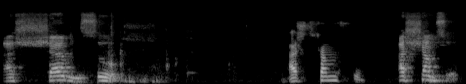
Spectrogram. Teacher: লামের উচ্চারণটা মানে আর নেই, এটা লুকিয়ে গেছে, না লামের উচ্চারণটা আর হয়নি এখানে, আশ-শামসু। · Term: হরফে শামসিয়া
